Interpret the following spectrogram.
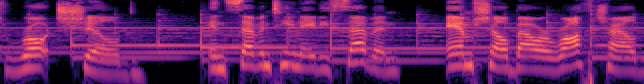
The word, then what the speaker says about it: Rothschild: In German, the name is spelled Rothschild and is pronounced Roth Shield.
